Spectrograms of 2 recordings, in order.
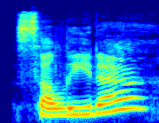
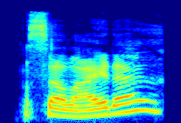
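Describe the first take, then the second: First: Salida said "suh-LEE-duh". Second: Salida said "suh-LY-duh"; Salida with long i. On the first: Unsure of the town's pronunciation, Salida as "suh-LEE-duh". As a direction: try Salida with a long "ee" in the middle, questioning. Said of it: "I believe is how it's pronounced". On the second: Offering the other pronunciation, Salida as "suh-LY-duh". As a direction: try Salida with the middle like "lie", questioning. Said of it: "if I'm saying it wrong". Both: Shown as a demonstration.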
